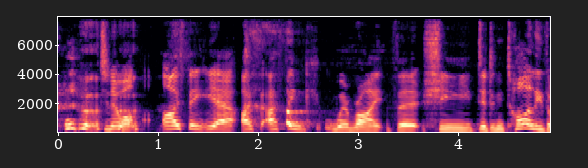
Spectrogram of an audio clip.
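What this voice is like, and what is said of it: Usual voice. Nothing is said of it.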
